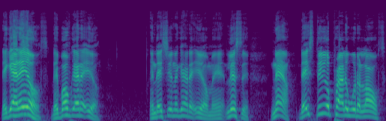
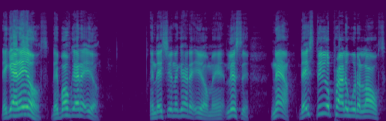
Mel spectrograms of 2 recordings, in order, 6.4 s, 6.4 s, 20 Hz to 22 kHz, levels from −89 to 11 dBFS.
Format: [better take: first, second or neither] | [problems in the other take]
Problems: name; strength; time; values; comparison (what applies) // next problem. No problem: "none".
first | thin; somewhat; fading below 1 kHz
